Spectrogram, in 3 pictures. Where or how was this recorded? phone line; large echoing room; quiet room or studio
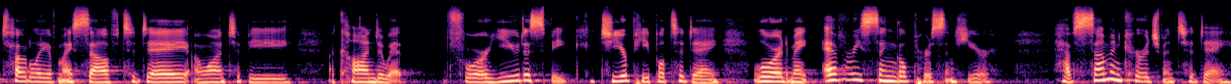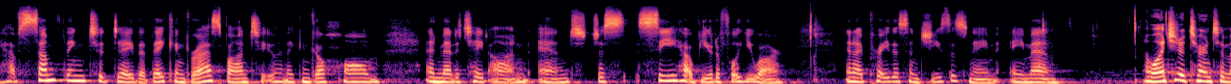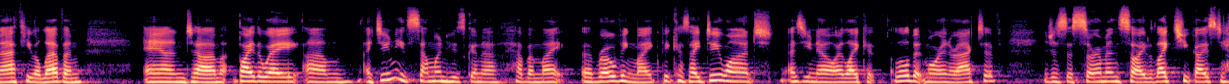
large echoing room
